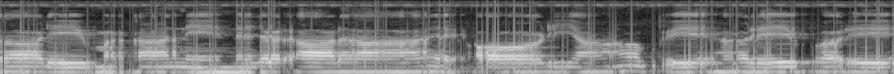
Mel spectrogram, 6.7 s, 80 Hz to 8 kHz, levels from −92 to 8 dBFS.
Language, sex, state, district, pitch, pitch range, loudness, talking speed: Hindi, male, Bihar, West Champaran, 145 Hz, 145-150 Hz, -14 LUFS, 100 wpm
